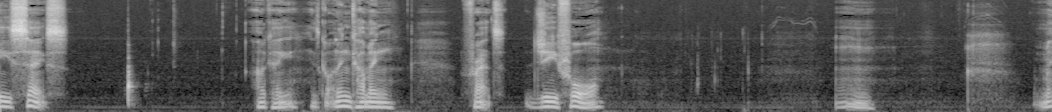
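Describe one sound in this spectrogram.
An older man speaks calmly into a microphone in short bursts.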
